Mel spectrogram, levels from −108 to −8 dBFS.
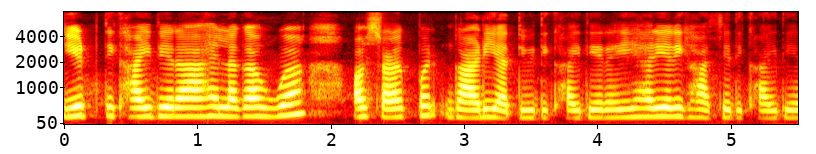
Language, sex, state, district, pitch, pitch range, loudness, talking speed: Hindi, female, Haryana, Charkhi Dadri, 225 Hz, 200-240 Hz, -17 LUFS, 260 wpm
